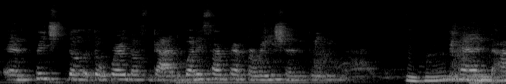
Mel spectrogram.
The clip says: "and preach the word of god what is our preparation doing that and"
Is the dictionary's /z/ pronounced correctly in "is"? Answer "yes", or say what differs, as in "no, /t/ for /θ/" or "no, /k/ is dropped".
no, /s/ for /z/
